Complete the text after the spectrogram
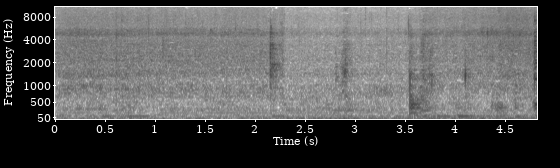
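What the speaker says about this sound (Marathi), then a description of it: "आता कांदा सुद्धा आपल्याला चांगल्या तेलामध्ये शिजवून घ्यायचा आहे" Finely chopped onion sizzles softly in hot oil in a pan, with a steady faint frying hiss and a few brief stirring scrapes.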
